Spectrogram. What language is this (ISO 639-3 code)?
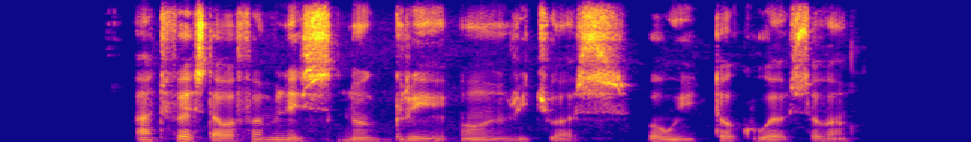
pcm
